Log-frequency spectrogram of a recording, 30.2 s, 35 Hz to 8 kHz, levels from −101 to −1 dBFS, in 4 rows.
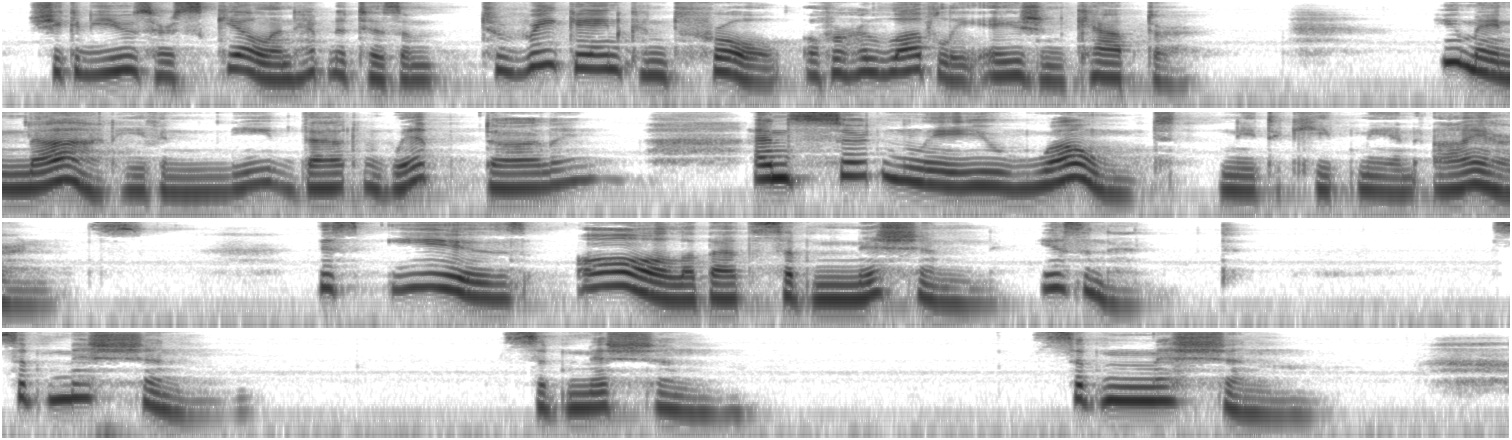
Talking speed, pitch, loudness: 85 wpm, 170 Hz, -27 LUFS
